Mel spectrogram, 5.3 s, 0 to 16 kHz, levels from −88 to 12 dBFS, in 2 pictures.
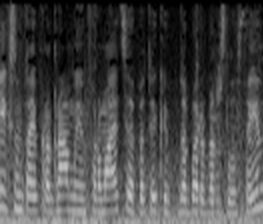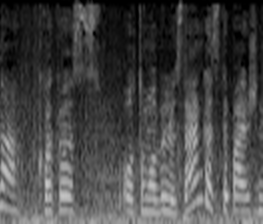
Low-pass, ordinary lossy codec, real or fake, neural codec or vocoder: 14.4 kHz; MP3, 64 kbps; real; none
